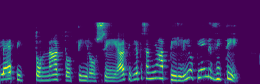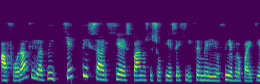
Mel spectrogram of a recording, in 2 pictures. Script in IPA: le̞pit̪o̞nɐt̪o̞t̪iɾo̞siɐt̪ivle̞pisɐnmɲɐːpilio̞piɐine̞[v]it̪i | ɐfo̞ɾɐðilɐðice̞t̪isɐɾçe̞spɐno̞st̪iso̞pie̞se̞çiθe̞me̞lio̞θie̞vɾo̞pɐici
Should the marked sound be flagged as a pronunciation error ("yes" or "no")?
yes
